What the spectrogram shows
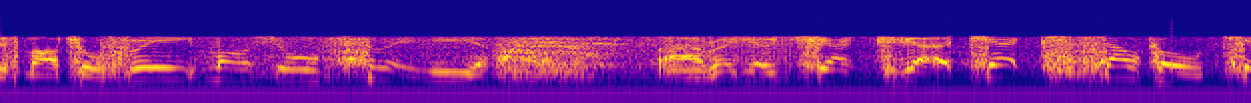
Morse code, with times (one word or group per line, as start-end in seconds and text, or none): none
